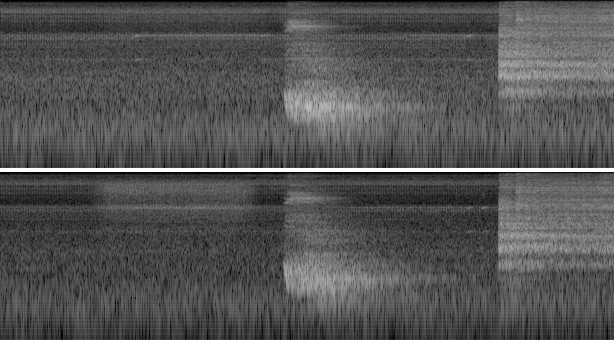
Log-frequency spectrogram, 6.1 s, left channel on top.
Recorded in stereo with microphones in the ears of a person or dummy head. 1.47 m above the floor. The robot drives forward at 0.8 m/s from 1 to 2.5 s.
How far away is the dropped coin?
About 1.9 m.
